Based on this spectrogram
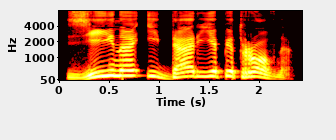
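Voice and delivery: loud, drawn-out call; yelling. A narrator's reading. Bormenthal yells for the maids, loud. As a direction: bellow for the women. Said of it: "завопил".

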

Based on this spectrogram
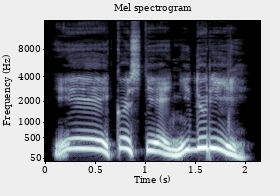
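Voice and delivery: high-pitched call from the bushes; Абай. A narrator's reading. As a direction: call out a warning to a cornered man. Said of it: "раздался откуда-то из кустов голос Абая".

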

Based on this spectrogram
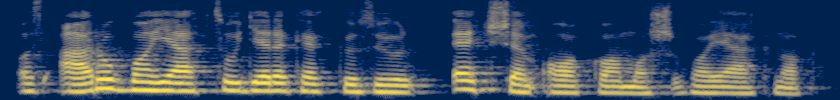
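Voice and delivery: plain reading voice

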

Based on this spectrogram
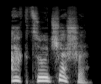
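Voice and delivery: loud, high spell cry; spell shout. A narrator's reading. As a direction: cast it in desperation. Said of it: "крикнула Гермиона".

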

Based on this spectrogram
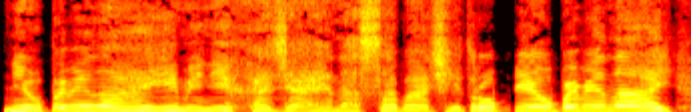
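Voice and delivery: high, shrill distorted screech; distorted shriek. Acted. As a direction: screech it in a warped voice. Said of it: "искажённым голосом заверещал Эльм".

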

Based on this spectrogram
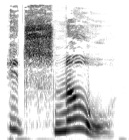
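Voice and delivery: high, delighted announcement; happy. A narrator's reading. Jack telling the town about snow, high and happy. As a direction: say it happily, pitched well up. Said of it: "Jack said happily".

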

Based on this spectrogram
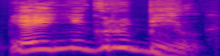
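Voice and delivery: put-on very high, loud childish protest; high-pitched, indignant denial; indignant, frightened boy. A narrator's reading. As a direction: cry out your innocence, scared. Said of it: "дрожащим от возмущения и страха голосом".

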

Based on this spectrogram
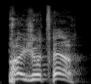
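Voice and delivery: high, loud battle order; shouted command. A narrator's reading. Szilárd ordering shields up before the dead attack, shouted command. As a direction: shout it to the troops. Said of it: "kiáltotta Szilárd".

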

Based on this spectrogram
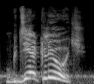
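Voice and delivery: high urgent shout on ключ. A narrator's reading. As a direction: yell it over the fire. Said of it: "крикнул".

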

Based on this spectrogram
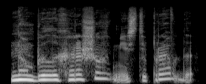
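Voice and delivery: high, pitiful tearful question; sobbing bride asks her fiancé; pitiful sob. Acted. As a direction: whimper it out, hoping. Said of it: "жалко всхлипнула Полина".

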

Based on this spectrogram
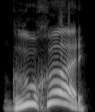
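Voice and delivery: stunned cry of discovery; astonished blurt. A narrator's reading. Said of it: "Поражённо выпалил тёзка".

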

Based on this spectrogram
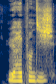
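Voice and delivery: ordinary delivery, nothing marked

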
